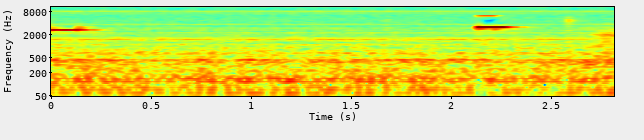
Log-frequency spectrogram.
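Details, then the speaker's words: Single short high beep over quiet room noise while an at-home Nira Pro skin laser is held flush against the skin around the eyes on level 2: pulse-complete tone signalling a move to the next spot. "And what you want to do is you want to make sure that you're holding this flush against your skin, and you will hear it beep."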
